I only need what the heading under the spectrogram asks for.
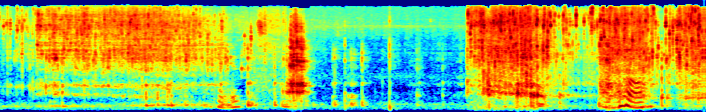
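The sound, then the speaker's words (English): A beverage pours in two separate bursts, a steady splashing stream into one glass, a short pause, then a second pour into another glass, with faint voices in between. “Okay, and I'm going to pour now.”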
